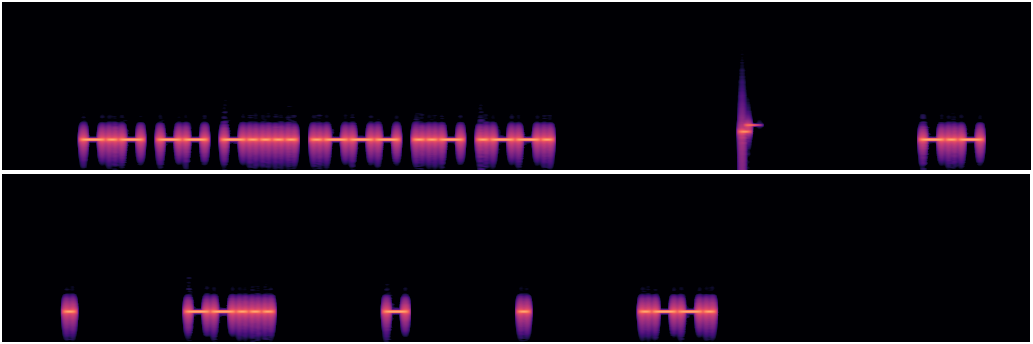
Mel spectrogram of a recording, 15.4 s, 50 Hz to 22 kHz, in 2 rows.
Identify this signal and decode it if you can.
Morse code, heard as a keyed tone, about 25 wpm, spaced as for 13 wpm, 700 Hz. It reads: KM6JUP KE7TEP
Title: USA Call Signs - 6 Characters - 6x Character Spacing - 25wpm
